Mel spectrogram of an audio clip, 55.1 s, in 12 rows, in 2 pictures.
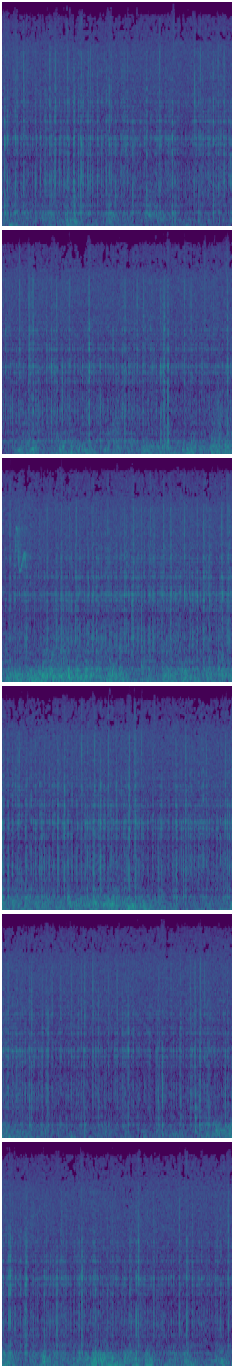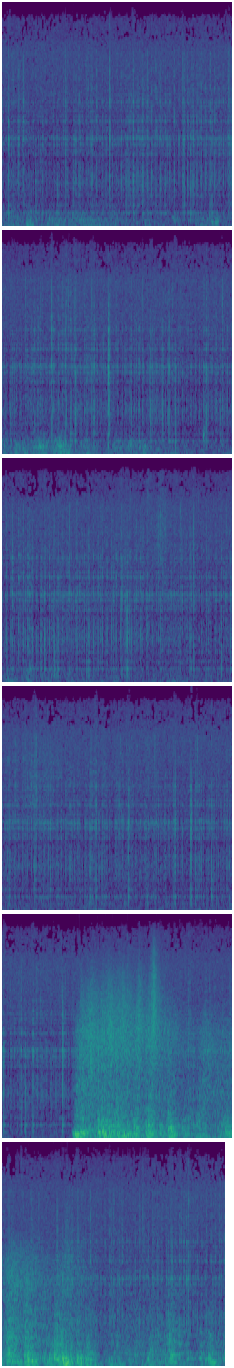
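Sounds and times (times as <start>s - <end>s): rain hissing: 0.0s - 55.0s
low rumble: 47.4s - 55.0s.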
